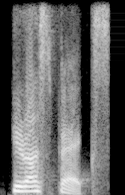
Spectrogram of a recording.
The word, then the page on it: haruspex: Indian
